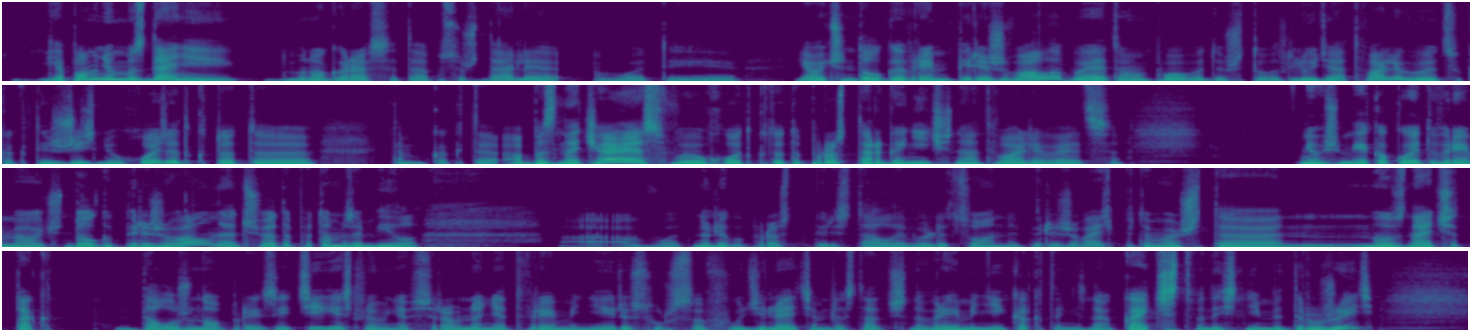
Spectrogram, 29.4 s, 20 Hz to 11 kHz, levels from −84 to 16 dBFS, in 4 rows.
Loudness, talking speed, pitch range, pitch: -32 LUFS, 175 wpm, 150-185 Hz, 165 Hz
